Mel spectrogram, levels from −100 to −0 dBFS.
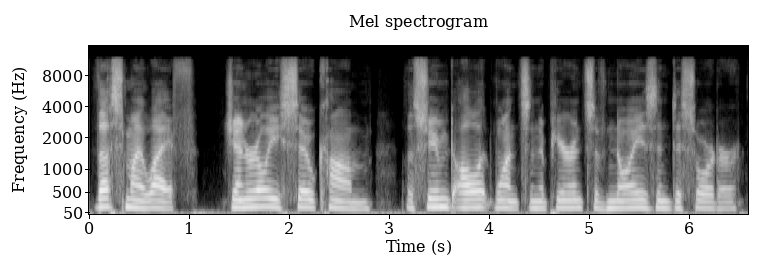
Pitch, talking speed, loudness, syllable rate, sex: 155 Hz, 145 wpm, -17 LUFS, 4.7 syllables/s, male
